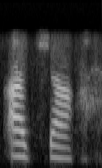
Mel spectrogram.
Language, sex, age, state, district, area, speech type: Marathi, female, 18-30, Maharashtra, Nagpur, urban, conversation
